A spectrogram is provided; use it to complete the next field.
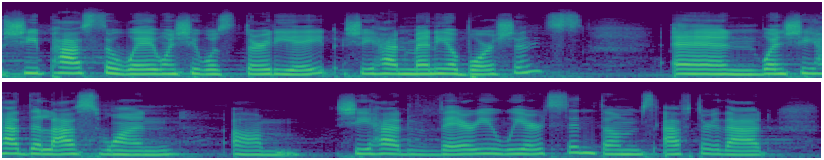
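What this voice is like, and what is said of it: Spanish accent. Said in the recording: “I was raised in Spain. You probably hear the accent.”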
